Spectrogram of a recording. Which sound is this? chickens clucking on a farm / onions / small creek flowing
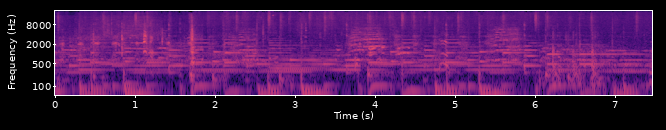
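chickens clucking on a farm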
